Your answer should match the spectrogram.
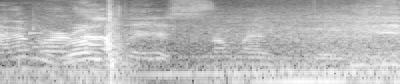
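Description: People talking over the steady low hum of road traffic, with a single sharp click about half a second in.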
